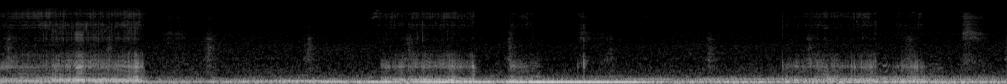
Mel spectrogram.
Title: Snoring dog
